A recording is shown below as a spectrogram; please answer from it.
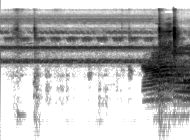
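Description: A pause in a group's Buddhist prayer chanting, with a faint steady high-pitched whine and a soft knock about half a second in; the group's voices start chanting again just before the end.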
